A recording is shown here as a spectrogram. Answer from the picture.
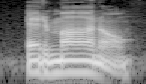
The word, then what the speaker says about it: hermano: To say the brother in Spanish, you say, el hermano. El hermano. And that is spelled E-L space H-E-R-M-A-N-O. El hermano. Keep in mind that the H at the beginning of the word is silent.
